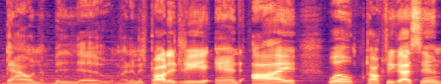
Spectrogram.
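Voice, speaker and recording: A man speaks over music playing in the background. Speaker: gaming youtuber. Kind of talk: commentary and outro. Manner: casual, filler words.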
